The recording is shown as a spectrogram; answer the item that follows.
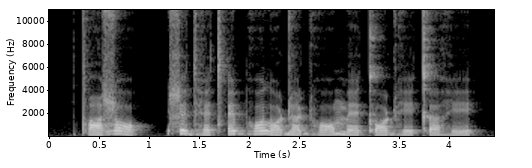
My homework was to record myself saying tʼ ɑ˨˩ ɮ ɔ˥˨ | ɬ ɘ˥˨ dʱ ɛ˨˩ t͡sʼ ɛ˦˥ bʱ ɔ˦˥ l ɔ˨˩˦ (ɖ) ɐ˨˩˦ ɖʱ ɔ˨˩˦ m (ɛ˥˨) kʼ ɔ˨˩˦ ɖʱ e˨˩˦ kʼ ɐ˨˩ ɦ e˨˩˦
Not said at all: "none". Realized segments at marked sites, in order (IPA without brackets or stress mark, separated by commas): ɖ, ɛ˨˩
